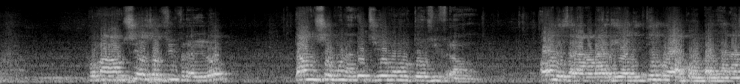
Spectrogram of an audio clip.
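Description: A man speaks loudly and with passion through a microphone.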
